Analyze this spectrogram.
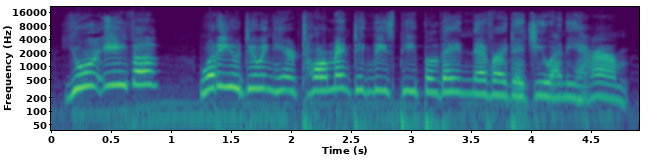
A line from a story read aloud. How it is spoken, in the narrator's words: Kathy started shouting at her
